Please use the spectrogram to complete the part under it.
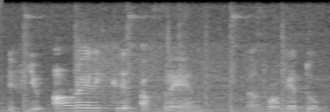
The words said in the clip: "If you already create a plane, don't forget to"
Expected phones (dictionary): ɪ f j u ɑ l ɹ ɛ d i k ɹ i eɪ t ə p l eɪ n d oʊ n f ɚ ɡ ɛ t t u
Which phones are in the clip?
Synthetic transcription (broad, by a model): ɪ f j u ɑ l ɹ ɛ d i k i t ə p l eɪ n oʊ f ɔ ɡ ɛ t t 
